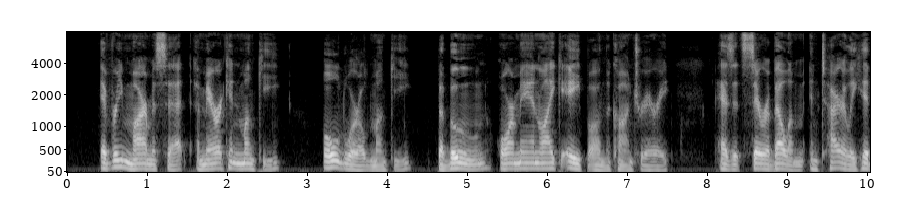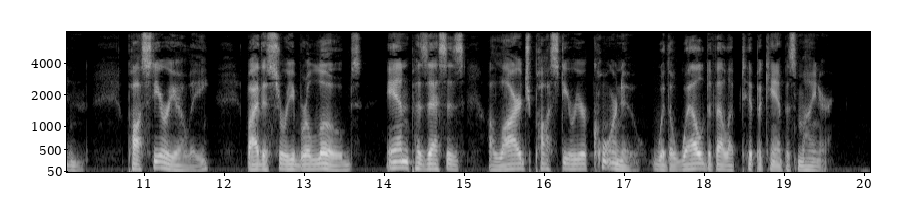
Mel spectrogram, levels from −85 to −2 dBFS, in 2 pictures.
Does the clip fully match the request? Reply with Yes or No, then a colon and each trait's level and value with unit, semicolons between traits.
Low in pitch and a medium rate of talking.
No: very low, 95 Hz; slow, 110 wpm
